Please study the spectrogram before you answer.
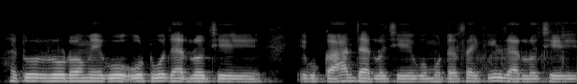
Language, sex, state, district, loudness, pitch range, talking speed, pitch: Maithili, male, Bihar, Bhagalpur, -25 LUFS, 135-150 Hz, 220 wpm, 140 Hz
